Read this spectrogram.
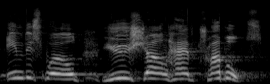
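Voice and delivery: proclaiming Jesus' words. Retold or imitated. Preacher quoting Jesus to the church, slow and loud. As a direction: ring it out like scripture.

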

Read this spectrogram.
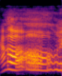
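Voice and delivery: high, loud acted "oh"; panicked clinging cry. Peter clinging to Jesus for dear life, panicked cry. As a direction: cry out as if drowning. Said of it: "It has to be like".

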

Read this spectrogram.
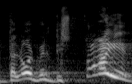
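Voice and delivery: loud mock prayer of vengeance; imprecatory prayer. Preacher mimics a spouse praying against the other, loud mock vengeance. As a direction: thunder it out with a heavy punch on "destroy". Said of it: "imprecatory prayer".

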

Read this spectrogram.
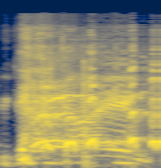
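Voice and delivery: high, loud, slowed laughing wail; hammed-up death wail, laughing; wailing overreaction. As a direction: melodramatic dying wail through laughter. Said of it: "overreacting in a huge fucking way".

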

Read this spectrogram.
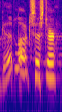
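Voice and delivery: soft, dry mock well-wishing; sarcastic good luck. Pastor doubting her plan, quiet and wry. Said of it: "And I'm like".

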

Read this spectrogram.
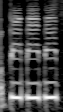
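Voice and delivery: high electronic beep sounds; beeper beeps. Retold or imitated. Telling how his beeper went off, imitating the high beeping. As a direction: chirp it out high like a pager.

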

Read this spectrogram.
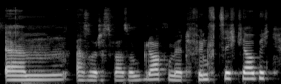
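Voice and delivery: ordinary delivery

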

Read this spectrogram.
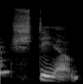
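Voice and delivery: ordinary delivery

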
